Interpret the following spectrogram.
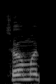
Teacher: छ मध्ये ह येतय ना उच्चार करताना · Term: महाप्राण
